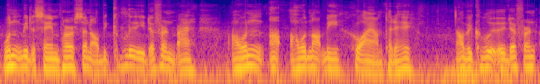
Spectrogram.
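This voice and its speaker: A man's voice: lowish voice, very fast, a little mellow, a little hiss or hum. A man from England with a British accent giving an unscripted opinion monologue in an insistent, blunt, repetitive manner. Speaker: video presenter.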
